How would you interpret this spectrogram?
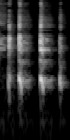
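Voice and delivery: airy high-pitched giggle. Real, not acted. Reviewer laughing at a crude lyric, high giggle. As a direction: giggle in disbelief.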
